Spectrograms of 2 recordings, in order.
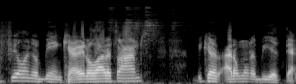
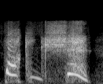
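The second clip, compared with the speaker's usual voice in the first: very high, strained victory scream; retold scream; 4 dB louder than usual. Player screams after winning the gunfight, high scream. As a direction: re-enact a scream of hyped disbelief. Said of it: "And I just screamed".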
